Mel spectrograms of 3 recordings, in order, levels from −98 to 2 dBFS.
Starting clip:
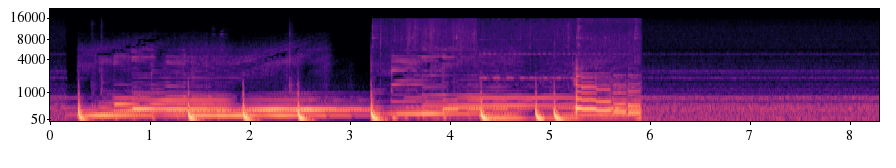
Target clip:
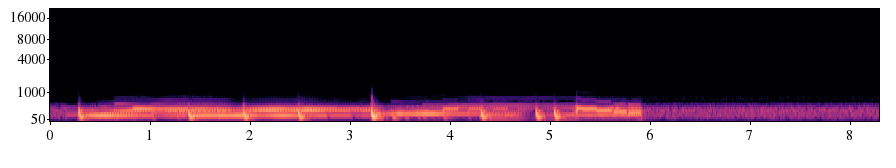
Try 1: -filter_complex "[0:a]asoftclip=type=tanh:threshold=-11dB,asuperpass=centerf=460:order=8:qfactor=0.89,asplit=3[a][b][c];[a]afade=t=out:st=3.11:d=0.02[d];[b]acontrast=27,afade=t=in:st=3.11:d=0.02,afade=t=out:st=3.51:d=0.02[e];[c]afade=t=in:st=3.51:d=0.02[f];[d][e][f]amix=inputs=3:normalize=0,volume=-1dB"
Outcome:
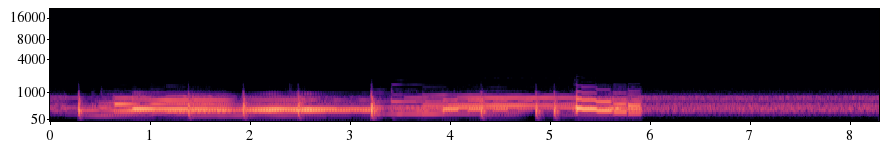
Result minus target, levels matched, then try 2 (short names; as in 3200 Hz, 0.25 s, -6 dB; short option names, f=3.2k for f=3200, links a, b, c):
500 Hz band +8.0 dB
-filter_complex "[0:a]asoftclip=type=tanh:threshold=-11dB,asuperpass=centerf=190:order=8:qfactor=0.89,asplit=3[a][b][c];[a]afade=t=out:st=3.11:d=0.02[d];[b]acontrast=27,afade=t=in:st=3.11:d=0.02,afade=t=out:st=3.51:d=0.02[e];[c]afade=t=in:st=3.51:d=0.02[f];[d][e][f]amix=inputs=3:normalize=0,volume=-1dB"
